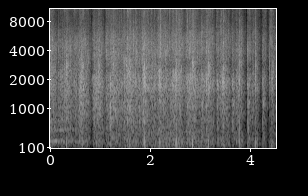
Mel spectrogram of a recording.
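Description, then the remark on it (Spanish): An audience breaks into steady applause of love for the pastor who had preached that morning, many hands clapping at once in a dense, sustained wash of sound that holds for several seconds with a few sharper individual claps standing out. “Démosle un aplauso de amor.”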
